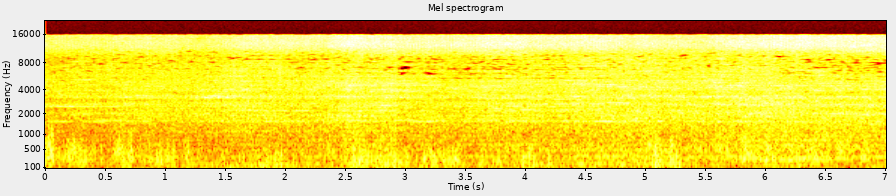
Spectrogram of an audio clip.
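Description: Double-stack container well cars of a freight train rolling past, their steel wheels running on the rails with a steady rumble.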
